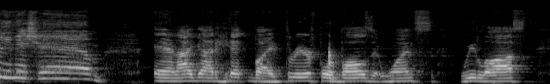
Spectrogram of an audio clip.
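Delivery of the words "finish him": play-acted, very high, all-out, full-throated scream. Telling how a guy shouted during a ball game, retelling a top-of-lungs shout. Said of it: "he shouts at the top of his lungs".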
